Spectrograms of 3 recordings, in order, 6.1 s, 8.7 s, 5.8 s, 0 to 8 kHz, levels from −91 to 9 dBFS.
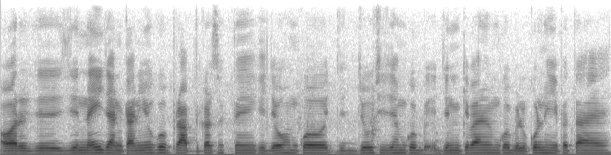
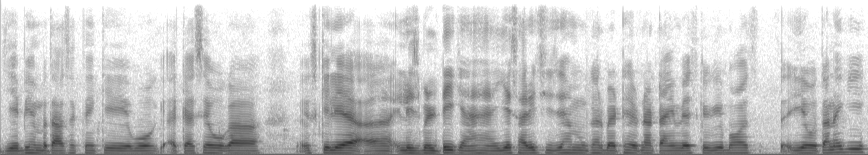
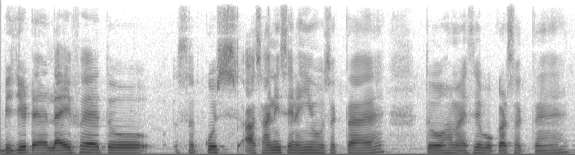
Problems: none marked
